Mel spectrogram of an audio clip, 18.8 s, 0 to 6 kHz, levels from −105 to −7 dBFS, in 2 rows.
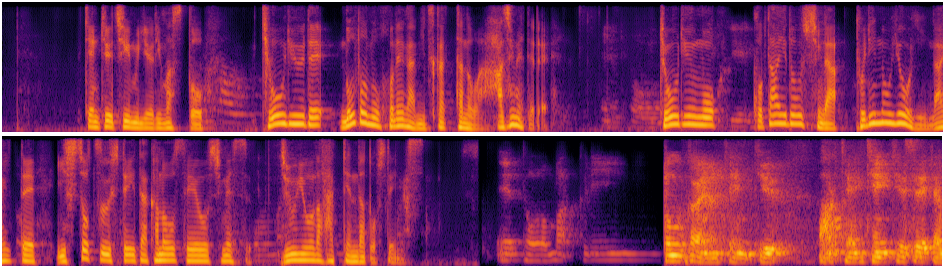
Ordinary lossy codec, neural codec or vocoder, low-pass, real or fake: none; codec, 16 kHz, 2 kbps, X-Codec, HuBERT features, trained on general audio; 5.4 kHz; fake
